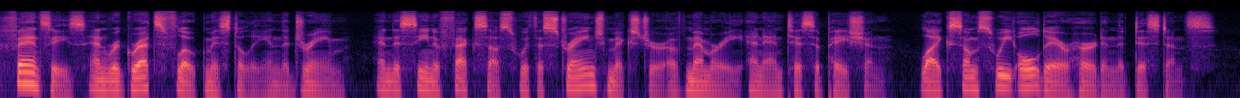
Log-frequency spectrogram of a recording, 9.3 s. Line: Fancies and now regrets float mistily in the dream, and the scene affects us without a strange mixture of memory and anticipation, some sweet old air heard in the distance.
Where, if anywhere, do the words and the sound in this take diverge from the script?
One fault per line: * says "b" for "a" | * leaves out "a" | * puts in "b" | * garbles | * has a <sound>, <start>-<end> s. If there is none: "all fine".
* leaves out "now"
* says "with" for "without"
* puts in "like"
